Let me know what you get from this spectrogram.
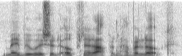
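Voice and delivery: ordinary delivery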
